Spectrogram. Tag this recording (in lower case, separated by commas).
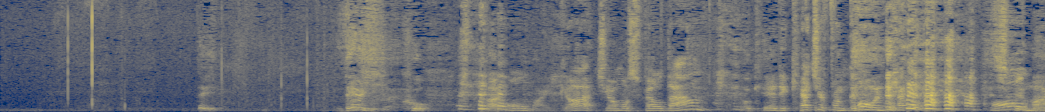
speech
